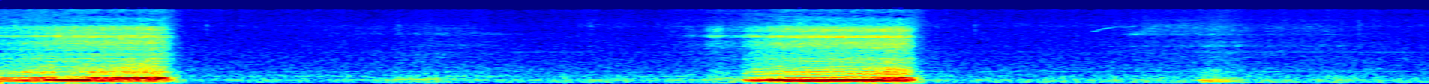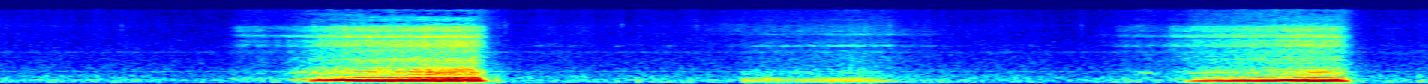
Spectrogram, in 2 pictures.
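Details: Loud, rough snoring during sleep, about every six seconds with softer breaths between, in a quiet room.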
